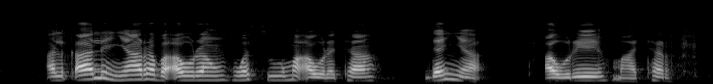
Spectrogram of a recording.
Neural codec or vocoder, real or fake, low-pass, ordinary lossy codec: none; real; 7.2 kHz; none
